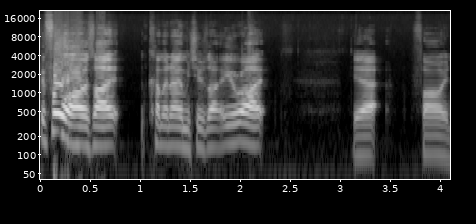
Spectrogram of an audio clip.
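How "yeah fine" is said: put-on flat, low, listless, lackadaisical monotone. Recalling how she used to answer him when he came home, imitating her monotone reply. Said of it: "Very monotone, very lackadaisical".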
